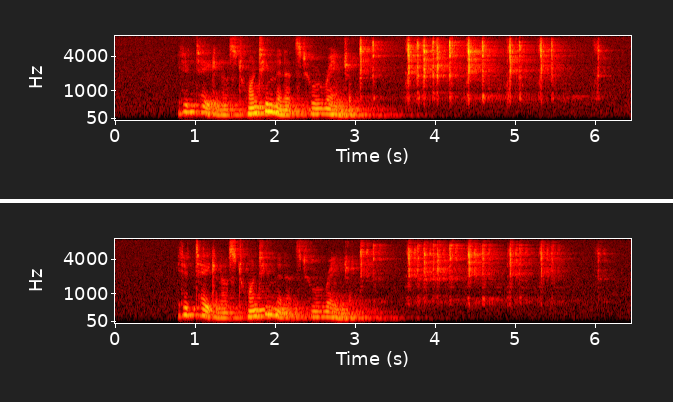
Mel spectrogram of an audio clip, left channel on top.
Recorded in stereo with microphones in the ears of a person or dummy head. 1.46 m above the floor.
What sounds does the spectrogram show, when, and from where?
0.8 s a woman speaking: 50° right (ahead or behind), 1.2 m; by 3.0 s 75° left (ahead or behind), 1.5 m
3.0 s scissors: 65° left (ahead or behind), 0.8 m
